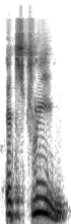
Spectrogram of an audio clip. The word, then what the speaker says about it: extreme: to be stressed okay example here is complete extreme okay so what is this complete extreme both of them are adjectives and uh if you look at complete the last um syllable which is bleach right that has a long vowel e extreme also the case is C so because of the presence of a long vowel in the last syllable the stress is again on these two I understand uh you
